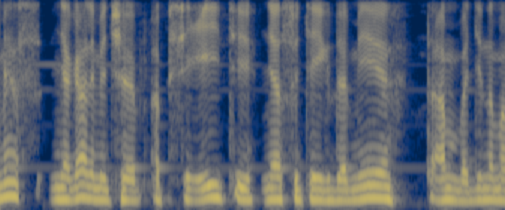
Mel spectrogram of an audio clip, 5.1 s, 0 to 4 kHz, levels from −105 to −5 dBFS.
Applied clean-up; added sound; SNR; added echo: classical method log-MMSE.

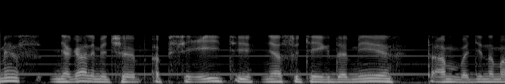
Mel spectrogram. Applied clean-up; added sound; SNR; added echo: none; Wind instrument, woodwind instrument; 17 dB; none.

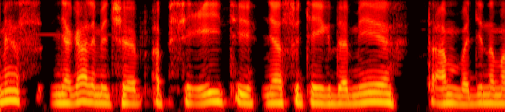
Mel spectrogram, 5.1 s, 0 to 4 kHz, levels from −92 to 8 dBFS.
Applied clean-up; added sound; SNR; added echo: classical method Wiener filter.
